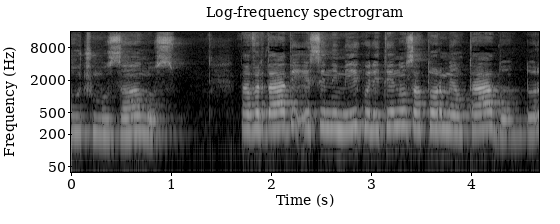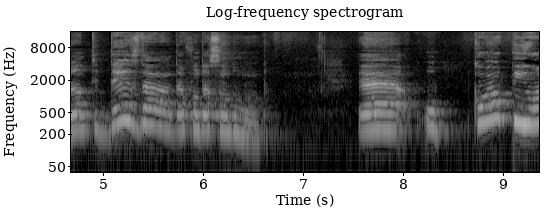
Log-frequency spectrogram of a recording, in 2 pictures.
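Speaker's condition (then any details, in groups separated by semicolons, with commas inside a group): No condition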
